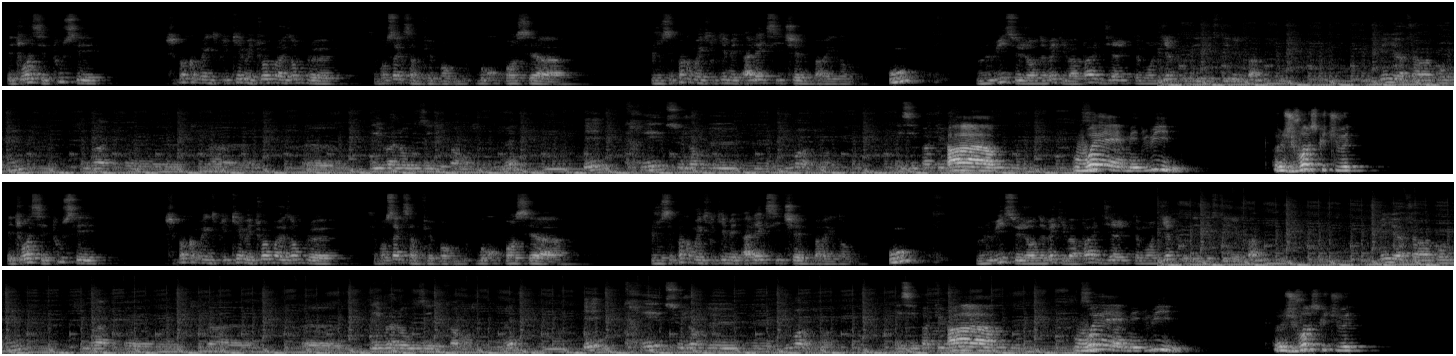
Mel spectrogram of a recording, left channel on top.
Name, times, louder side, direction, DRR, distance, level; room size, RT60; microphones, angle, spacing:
voice 1, 0.0-0.9 1.6-3.3 3.7-5.6 6.5-8.5 8.9-9.4 9.7-12.7 13.7-14.7 15.2-17.0 17.5-19.7 20.3-22.8 23.4-24.2 25.3-25.8, right 2 dB, 70° right, -4 dB, 0.7 m, -36 dB
sound 1, 11.5-25.3, right 1 dB, 30° right, 0.3 m, -37 dB
voice 2, 24.0-24.7 25.2-26.3 27.2-28.0, left 3 dB, 45° left, 5 dB, 0.4 m, -25 dB
2.6 x 2.4 x 2.6 m, 0.41 s
head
